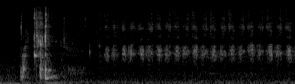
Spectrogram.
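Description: Water gurgles down a drain.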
